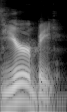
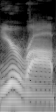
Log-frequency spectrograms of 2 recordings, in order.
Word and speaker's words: Yerby: It's pronounced Yerby. I've been saying Uribe, haven't I?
